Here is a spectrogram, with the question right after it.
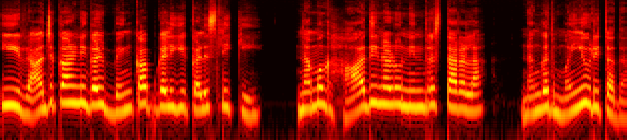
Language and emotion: Kannada, angry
